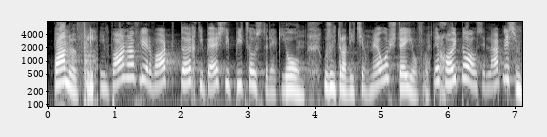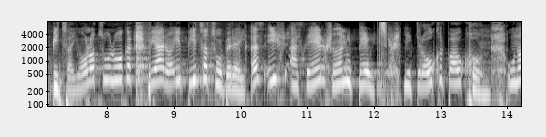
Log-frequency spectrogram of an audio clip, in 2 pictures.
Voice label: Werbung; Bahnhöfli Kerzers; Golaten

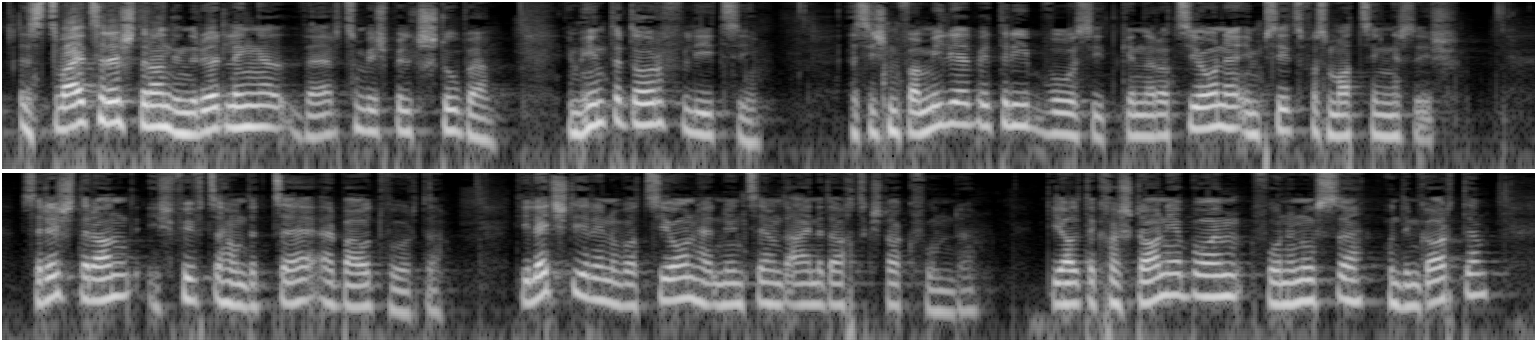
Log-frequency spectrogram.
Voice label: Werbung Restaurant; Restaurant Stube; OS Rüdlingen

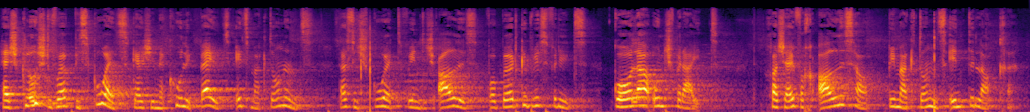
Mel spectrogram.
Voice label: Werbung Jingle; Mc Donalds, Interlaken; Unterseen

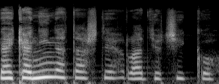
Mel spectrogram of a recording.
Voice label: albanisch

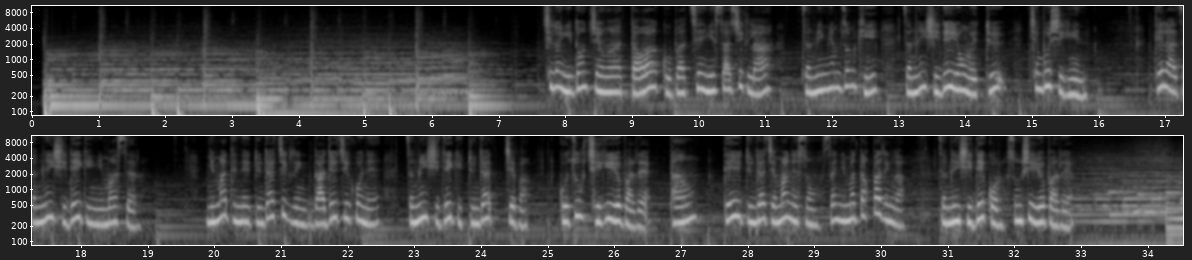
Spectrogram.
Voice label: Jingle Tibetisch; Weltfriedenswoche Tibetisch

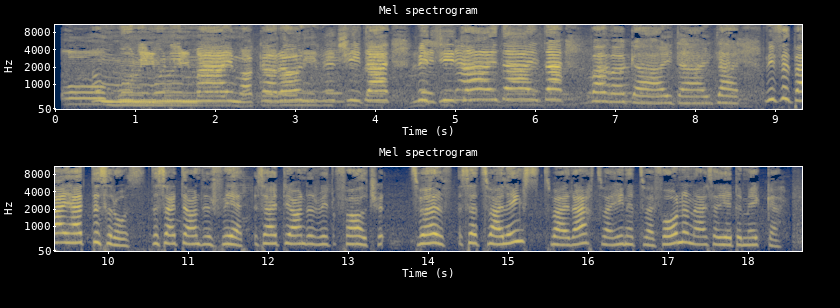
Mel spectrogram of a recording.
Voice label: offenes mikrofon; pferdewitz; Suisse Toy 2012

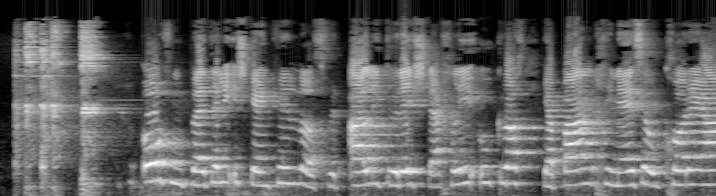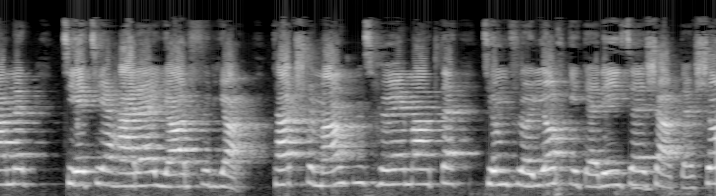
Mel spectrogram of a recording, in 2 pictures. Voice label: jingel; boedeli; Unterseen

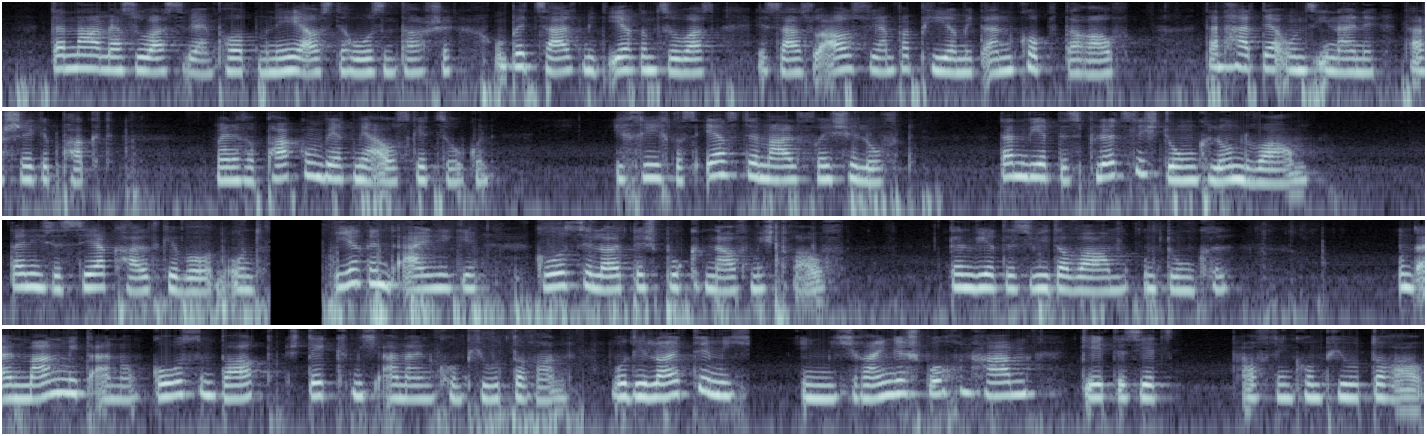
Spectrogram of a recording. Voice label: kleines Mikrophon

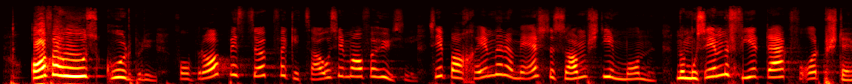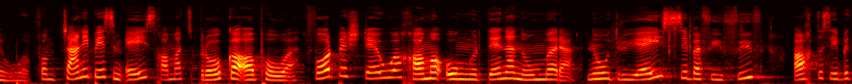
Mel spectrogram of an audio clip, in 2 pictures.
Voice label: Ofenhauswerbung

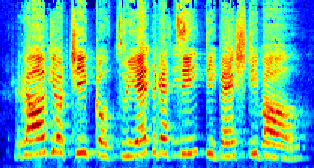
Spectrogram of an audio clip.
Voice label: Jingle beste Wahl; RadioChico; Unterseen

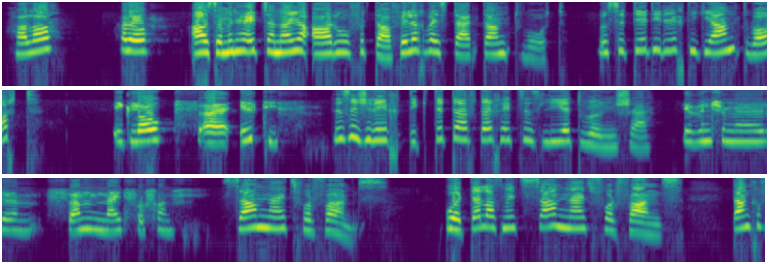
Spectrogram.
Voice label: Telefonantwort fuer News-Frage; Herrenschwanden

